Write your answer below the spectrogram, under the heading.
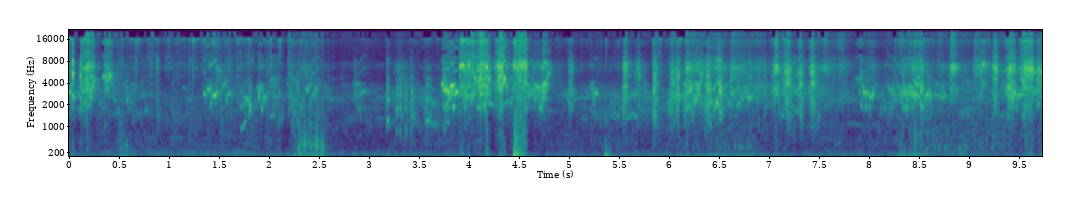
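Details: Caged budgerigars going at a camera squawk and chatter, harsh scratchy notes and high chirps in dense bursts, with loud knocks and bumps against the device.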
